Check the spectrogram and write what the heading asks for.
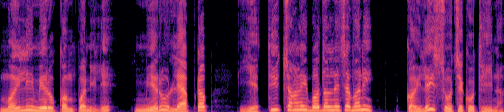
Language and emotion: Nepali, surprised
